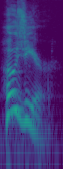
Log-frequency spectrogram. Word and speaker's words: Hozier: That's not how you say his name. How do you say it? No, Hozier is actually correct.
